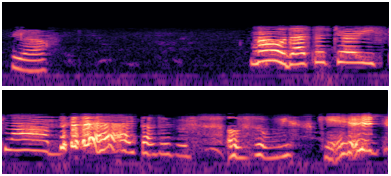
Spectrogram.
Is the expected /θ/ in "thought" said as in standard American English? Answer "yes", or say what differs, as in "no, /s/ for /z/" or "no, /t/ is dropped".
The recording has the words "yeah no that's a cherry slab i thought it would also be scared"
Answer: no, /t/ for /θ/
